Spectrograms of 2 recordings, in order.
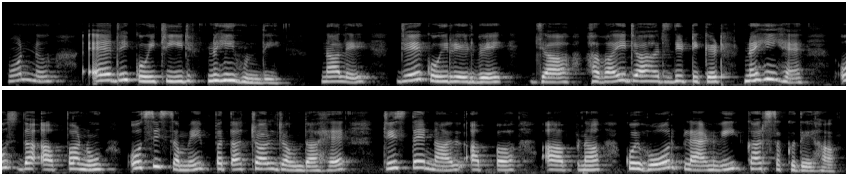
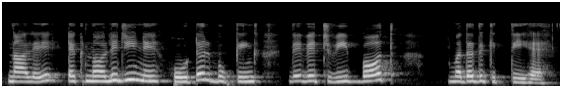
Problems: background sounds at intervals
